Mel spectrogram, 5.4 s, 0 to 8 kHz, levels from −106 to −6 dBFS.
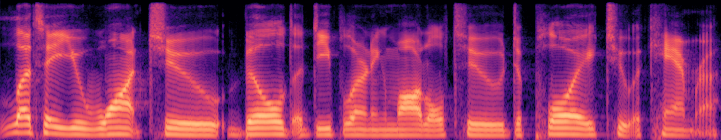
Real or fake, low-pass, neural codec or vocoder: real; 7.2 kHz; none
